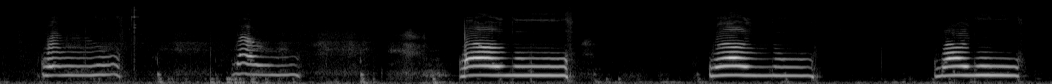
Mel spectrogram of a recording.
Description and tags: whiney meow 2
my cat meowing
animal, cat, cats, feline, kitty, meow, meowing, pets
